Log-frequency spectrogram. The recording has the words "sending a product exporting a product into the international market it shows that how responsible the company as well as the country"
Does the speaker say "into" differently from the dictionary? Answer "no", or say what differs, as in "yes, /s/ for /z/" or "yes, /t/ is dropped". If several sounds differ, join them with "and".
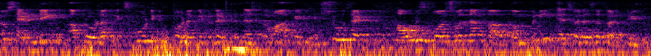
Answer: yes, /n/ is dropped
